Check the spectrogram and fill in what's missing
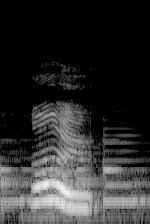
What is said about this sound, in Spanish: Uy, el primer bostezo del episodio.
